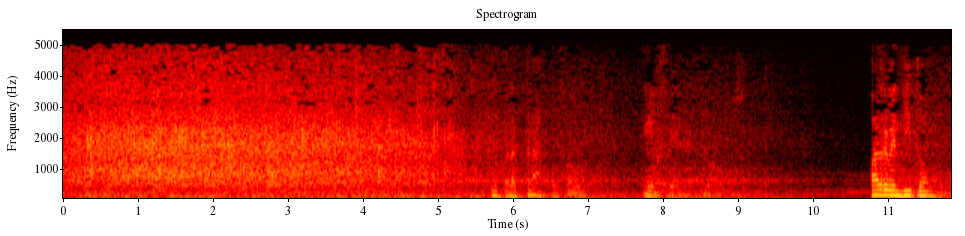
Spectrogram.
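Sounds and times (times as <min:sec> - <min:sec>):
audience applause: 0:00.0 - 0:06.0
speech: 0:05.8 - 0:08.8, 0:10.8 - 0:11.8.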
